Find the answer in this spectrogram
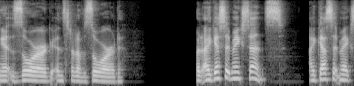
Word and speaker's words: zord: And lastly, in version five, which is supposedly the correct zords, they're called zords. They're not zorg. It's a zord.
